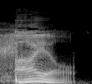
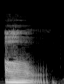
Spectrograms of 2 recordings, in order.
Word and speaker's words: I'll: I'll 这个发音也可以可是我们最好用这个弱读 I'll OK 把它发成 I'll、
